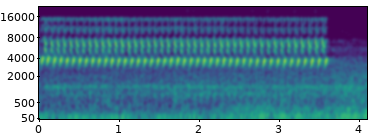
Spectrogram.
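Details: Maestro bird delivering a long, very fast trill of bright high pulses, evenly spaced and sustained for about three and a half seconds before cutting off into near silence with faint hum.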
